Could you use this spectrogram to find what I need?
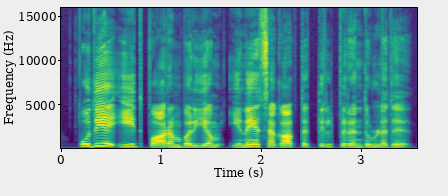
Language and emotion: Tamil, neutral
